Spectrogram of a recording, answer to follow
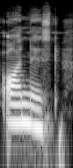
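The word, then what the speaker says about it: honest: वो साइलेंट है और दूसरी जगह पे लिखा हुआ है ऑनेस्ट वो नेस्ट नहीं पढ़ते उसको ऑनेस्ट पढ़ते हैं क्योंकि उसमें एज साइलेंट होता है देन है कॉमिनेशन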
